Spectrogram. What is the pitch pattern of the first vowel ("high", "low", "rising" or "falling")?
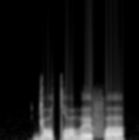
low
